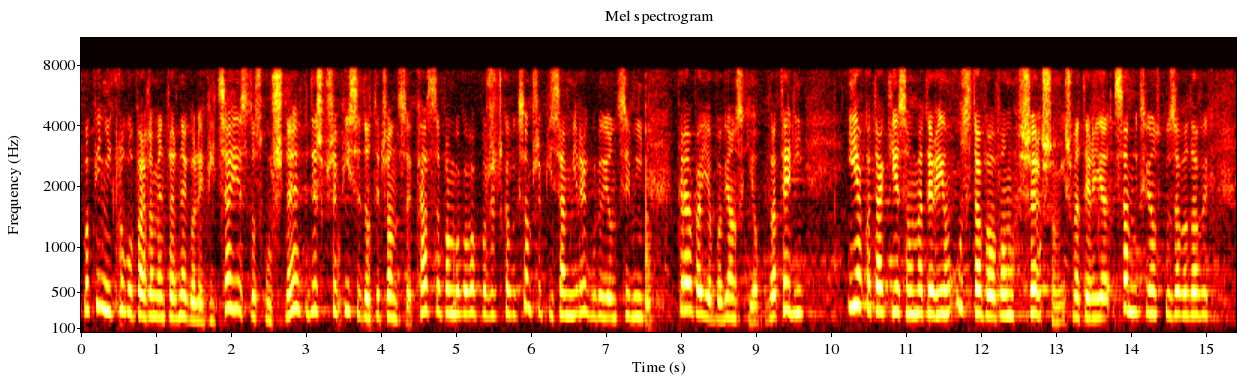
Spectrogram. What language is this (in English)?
Polish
